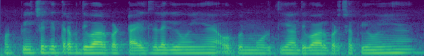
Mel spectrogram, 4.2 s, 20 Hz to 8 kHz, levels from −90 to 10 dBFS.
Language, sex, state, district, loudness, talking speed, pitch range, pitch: Hindi, male, Uttar Pradesh, Shamli, -19 LUFS, 255 wpm, 125-130 Hz, 130 Hz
